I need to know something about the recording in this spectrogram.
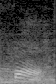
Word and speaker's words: pho: Michelle, we're making Vietnamese beef stew, or pho. P-H-O is how it's spelled.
